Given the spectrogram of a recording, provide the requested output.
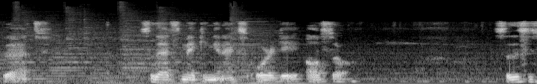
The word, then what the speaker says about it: XOR: which i'll label here this is pronounced xor not zor like some people say that is wrong x stands for exclusive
